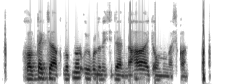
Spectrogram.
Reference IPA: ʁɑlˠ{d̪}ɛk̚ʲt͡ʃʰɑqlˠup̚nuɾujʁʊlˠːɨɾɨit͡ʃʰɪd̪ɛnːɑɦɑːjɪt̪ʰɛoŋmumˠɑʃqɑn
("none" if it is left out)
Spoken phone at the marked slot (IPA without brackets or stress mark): t̪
